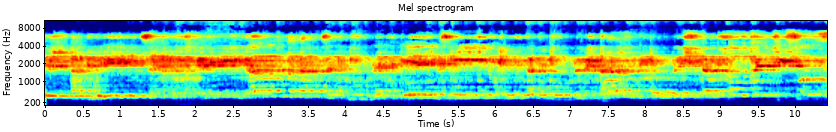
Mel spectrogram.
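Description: Music with no words, an instrumental passage of a singalong song. A voice-like lead with vibrato carries the melody over chordal accompaniment.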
